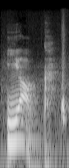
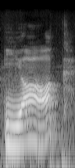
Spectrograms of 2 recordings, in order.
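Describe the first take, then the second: First: The l sound is silent. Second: The l sound is pronounced. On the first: The speaker calls it right. "itu ada York" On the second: The speaker calls it wrong. "not York"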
